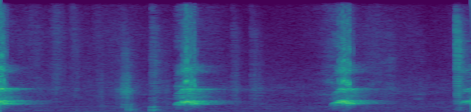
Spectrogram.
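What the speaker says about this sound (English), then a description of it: "doing all that doggone barking" A dog barks four times at uneven intervals, loud and nearby, over a faint background hum.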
